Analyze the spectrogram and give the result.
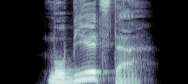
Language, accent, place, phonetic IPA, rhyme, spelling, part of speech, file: German, Germany, Berlin, [moˈbiːlstɐ], -iːlstɐ, mobilster, adjective, De-mobilster.ogg
- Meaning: inflection of mobil: 1. strong/mixed nominative masculine singular superlative degree 2. strong genitive/dative feminine singular superlative degree 3. strong genitive plural superlative degree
